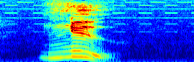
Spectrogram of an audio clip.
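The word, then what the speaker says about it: nous: we use the word new notice we don't pronounce the final s we often most of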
